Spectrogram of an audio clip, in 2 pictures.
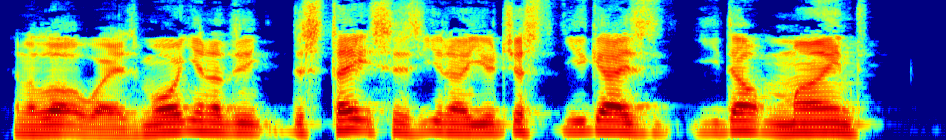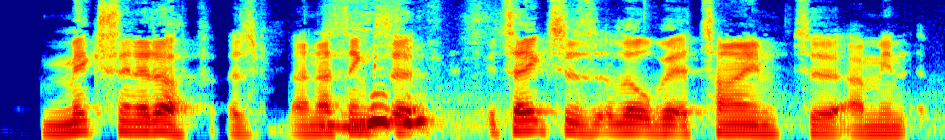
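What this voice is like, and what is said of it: British English accent. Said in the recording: “by my accent you can tell that I'm British”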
